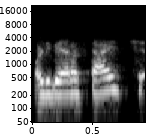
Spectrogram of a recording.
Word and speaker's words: Olivera Stajić: du hast mich schon vorgestellt und es fast richtig ausgesprochen. Nein, Spaß. Olivera Stajic ist mein Name.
